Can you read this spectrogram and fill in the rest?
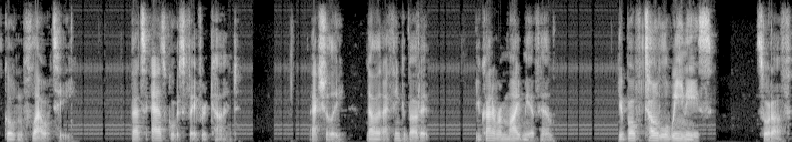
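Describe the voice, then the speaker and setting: A man's voice: on the low side, unhurried, vocal fry, pauses often, muffled recording. A man voicing a brash, hot-headed female monster guard captain with blunt, informal delivery in a video game fan dub. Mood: nostalgic, candid. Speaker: character voice actor in a fan dub. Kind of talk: dramatic video game dialogue. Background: background music.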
